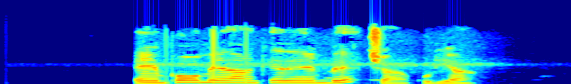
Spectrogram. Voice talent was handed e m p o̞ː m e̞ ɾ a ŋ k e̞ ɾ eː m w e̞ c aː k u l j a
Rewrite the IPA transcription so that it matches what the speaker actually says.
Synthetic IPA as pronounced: e m p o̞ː m e̞ ɾ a ŋ k e̞ ɾ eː m b e̞ c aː k u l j a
